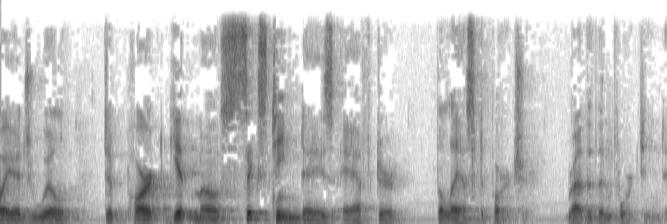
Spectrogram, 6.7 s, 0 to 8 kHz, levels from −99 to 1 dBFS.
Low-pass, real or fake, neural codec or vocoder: 7.2 kHz; real; none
